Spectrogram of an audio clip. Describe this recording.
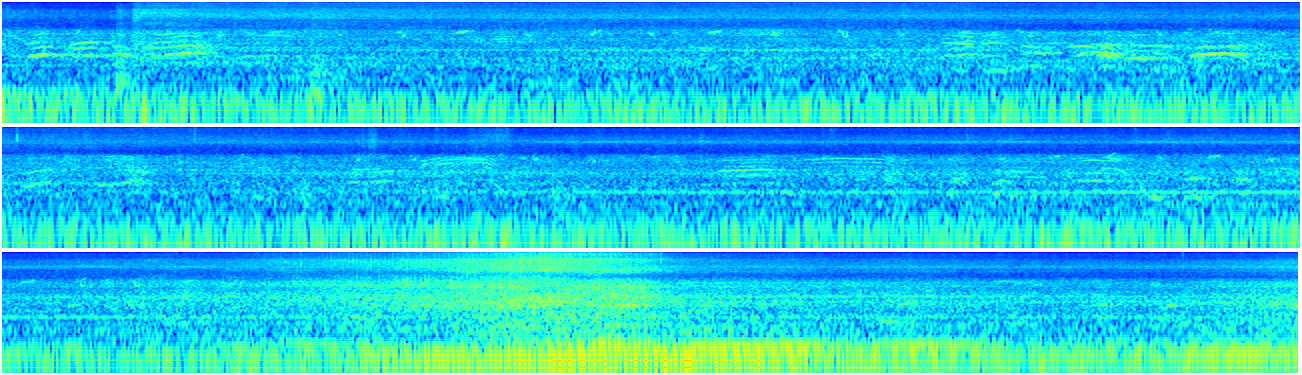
Next to the beach, Traffic Sound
